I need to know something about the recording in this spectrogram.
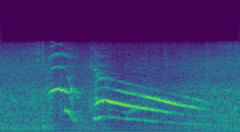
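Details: Six-week-old Clumber Spaniel puppies from a Tricklecreek litter, playing indoors: a short whine rises and falls, then after a pause a longer high whine slides steadily downward, with low room hum underneath.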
